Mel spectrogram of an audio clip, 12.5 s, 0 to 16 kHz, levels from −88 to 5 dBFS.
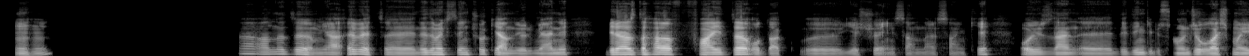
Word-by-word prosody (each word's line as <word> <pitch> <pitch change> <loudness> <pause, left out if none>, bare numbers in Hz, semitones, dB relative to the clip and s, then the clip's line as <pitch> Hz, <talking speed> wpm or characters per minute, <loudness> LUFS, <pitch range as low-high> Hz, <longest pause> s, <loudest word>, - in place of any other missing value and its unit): Hı 100 - -4
hı. 100 - -11 1.9
Ha, 165 - -16
anladım 135 -5 -3
ya, 110 0 -2
evet, 140 -5 +1
eee, 105 -1 -4
ne 115 +1 -1
demek 125 0 +2
istediğini 125 -1 -6
çok 130 0 -8
iyi - - +7
anlıyorum. 90 -2 -3
Yani, 105 +4 -3 0.4
biraz 125 +1 +7
daha 130 +1 +6
fayda 120 0 +5
odak, 95 -3 -5 0.2
ııı, 90 -1 -9
yaşıyor 90 +1 -10
insanlar 90 0 -16
sanki. 95 +8 -9 0.3
O 105 - -1
yüzden, 110 0 -2
eee, 100 -1 -8
dediğin 110 +2 -5
gibi 95 -2 -16
sonuca 105 +1 -5
ulaşmaya 105 +1 0
110 Hz, 140 wpm, -22 LUFS, 100-125 Hz, 1.9 s, iyi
